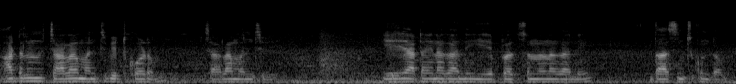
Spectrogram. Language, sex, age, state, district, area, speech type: Telugu, male, 30-45, Andhra Pradesh, Kadapa, rural, spontaneous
